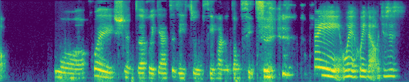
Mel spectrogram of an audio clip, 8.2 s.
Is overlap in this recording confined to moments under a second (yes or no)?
yes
